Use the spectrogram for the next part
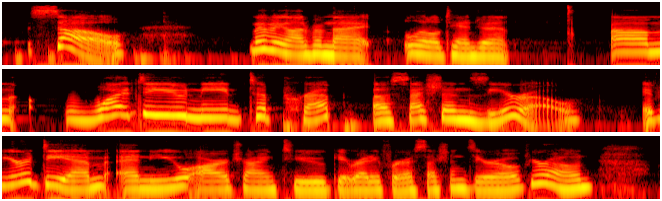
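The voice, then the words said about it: Slight Southern US country twang. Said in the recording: “accent's coming back even more now that I've been home ... My little twang is coming out ... You're going to hear my country.”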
